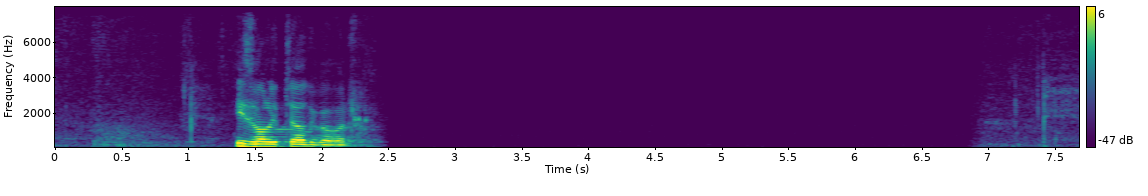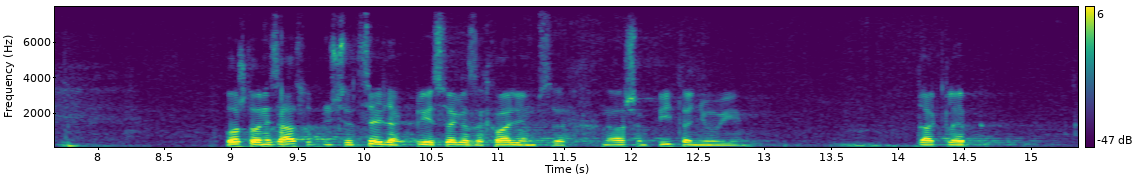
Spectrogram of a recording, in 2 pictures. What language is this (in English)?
Croatian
